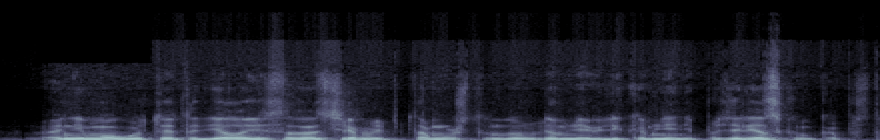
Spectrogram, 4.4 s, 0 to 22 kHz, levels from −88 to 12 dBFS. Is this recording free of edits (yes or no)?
no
